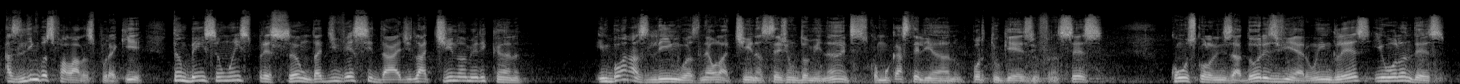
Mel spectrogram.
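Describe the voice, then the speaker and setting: A man narrating an educational documentary in a measured, scripted delivery. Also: medium pitch, expressive, a bit bright, slight background noise.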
